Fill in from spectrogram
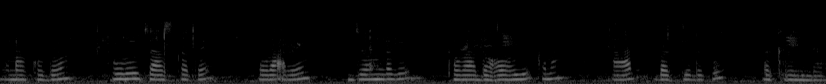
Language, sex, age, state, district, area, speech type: Santali, female, 30-45, West Bengal, Birbhum, rural, spontaneous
